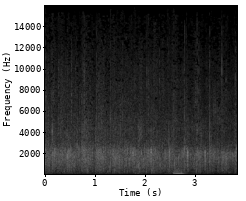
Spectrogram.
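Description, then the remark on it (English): Steady applause from an audience fills the space, a dense wash of many hands clapping at even volume throughout, with a brief low tone briefly rising beneath it. “Yeah, you can clap, that's great.”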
